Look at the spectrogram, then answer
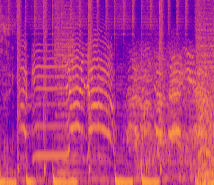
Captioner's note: non-english speech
